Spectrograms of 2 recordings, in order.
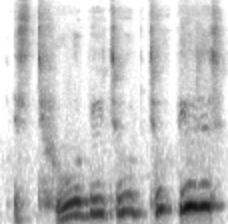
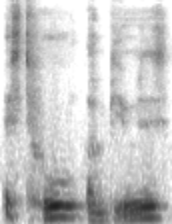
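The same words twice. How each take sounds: First: High, loud, slow gasp of disbelief; stunned disbelief. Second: Drawn out, rising, stunned question; slow disbelief. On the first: Hearing of her two abuses, shocked high disbelief. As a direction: repeat it like you can't believe your ears. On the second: Repeating the news to himself, slow stunned question. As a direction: let it sink in slowly. Shocked at hearing of abuses. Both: Retold or imitated.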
